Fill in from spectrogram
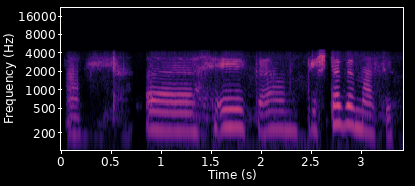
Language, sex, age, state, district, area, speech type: Sanskrit, female, 18-30, Karnataka, Dharwad, urban, conversation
